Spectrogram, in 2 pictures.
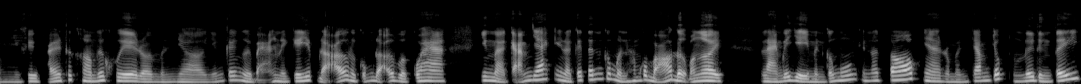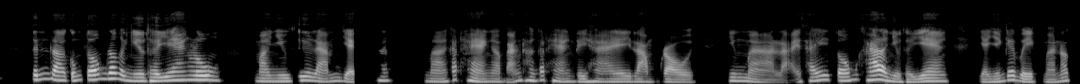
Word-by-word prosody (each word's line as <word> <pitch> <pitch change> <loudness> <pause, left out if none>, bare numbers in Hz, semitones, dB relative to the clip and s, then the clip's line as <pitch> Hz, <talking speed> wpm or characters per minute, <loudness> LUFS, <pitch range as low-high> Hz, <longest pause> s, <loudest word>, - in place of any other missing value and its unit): nhiều 115 0 -12
khi 145 - +1
phải 150 +5 +1
thức 215 - -6
hôm, 150 -4 0
thức 185 +3 0
khuya 155 -3 +4
rồi 125 -3 -1
mình 115 0 -9
nhờ 115 -2 -5
những 125 +6 -10
cái 195 +3 -3
người 150 -9 -1
bạn 145 +5 -7
này 130 - -3
kia 155 - +2
giúp 185 +2 0
đỡ 195 - +1
rồi 165 - +1
cũng 170 - -7
đỡ 175 - 0
vượt 130 -3 -1
qua. 160 0 +2 0.4
Nhưng 185 -2 0
mà 145 -8 +1
cảm 175 - +1
giác 220 +4 +3
như 205 - -4
là - - +1
cái 190 - -3
tính 220 +4 -1
của 255 - 0
mình 160 - -1
hông 165 +5 -3
có 210 - +1
bỏ 190 +3 +2
được 170 -5 +4
bạn 135 - 0
ơi, 170 -3 +6 0.4
làm 130 -2 0
cái 175 +2 +2
gì 140 -6 +4
mình 120 -1 -5
cũng 140 +4 -2
muốn 210 +5 0
cho 170 - -6
nó 180 +1 -2
tốt 220 +6 +5
nha, 155 -5 0
rồi 120 -3 -8
mình 115 +1 -8
chăm 165 +5 -1
chút 235 +3 +1
từng 140 - -9
li 170 +4 +4
từng 135 -3 -2
tí. 210 - +4 0.3
Tính 220 +4 +1
ra 210 -5 +4
cũng 185 +2 -2
tốn 220 +4 +5
rất 265 0 +6
là 220 - +2
nhiều 165 -2 +2
thời 165 0 +3
gian 200 +3 +3
luôn, 205 -2 +5 0.3
mà 145 -2 -2
nhiều 145 0 -1
khi 190 -1 +1
làm 160 -1 -1
vậy 120 -4 +2 0.2
ha, 180 - -3 0.4
mà 135 -2 -4
khách 210 - -5
hàng, 135 -8 0
à, 125 - -4
bản 165 +7 -3
thân 180 -2 -1
khách 200 0 -5
hàng 130 -7 -3
thì 130 -1 -2
hài 130 0 -2
lòng 125 -1 -2
rồi 115 -3 -1 0.3
nhưng 165 -1 -3
mà 115 -7 -4
lại 110 +3 -7
thấy 190 +6 -1
tốn 180 +5 +1
khá 210 +1 +5
là 220 - +10
nhiều 135 -6 -1
thời 120 0 -3
gian, 150 +1 +2 0.3
và 120 -1 -4
những 130 +4 -3
cái 205 - +2
việc 125 -9 0
mà 115 -1 -6
nó 155 +9 -2
160 Hz, 280 wpm, -23 LUFS, 130-190 Hz, 0.4 s, là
